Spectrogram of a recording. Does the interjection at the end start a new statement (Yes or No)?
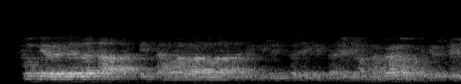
Yes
